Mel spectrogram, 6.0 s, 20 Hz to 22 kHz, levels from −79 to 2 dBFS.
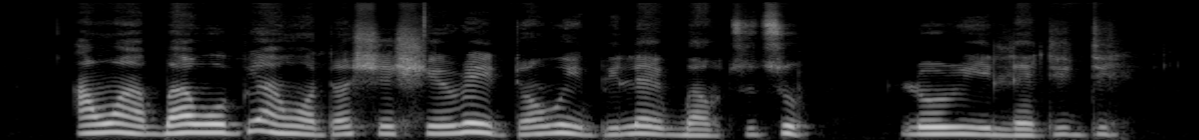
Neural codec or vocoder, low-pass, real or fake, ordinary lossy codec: autoencoder, 48 kHz, 128 numbers a frame, DAC-VAE, trained on Japanese speech; none; fake; none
